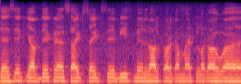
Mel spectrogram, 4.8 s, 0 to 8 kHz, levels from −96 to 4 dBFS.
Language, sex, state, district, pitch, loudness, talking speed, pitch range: Hindi, male, Bihar, West Champaran, 120 Hz, -17 LUFS, 235 wpm, 120-125 Hz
